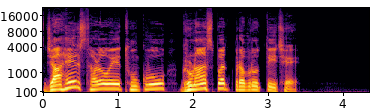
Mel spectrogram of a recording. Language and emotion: Gujarati, neutral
